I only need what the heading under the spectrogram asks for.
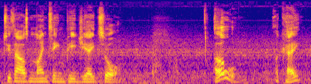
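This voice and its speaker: Playing a train simulator live, a man with a mid-pitched voice speaks at normal speed, jokey and informal, moving between game commentary and chatty answers to his viewers. Through his streaming microphone and mixing desk, a steady bed of noise and vehicle rumble is clearly heard.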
